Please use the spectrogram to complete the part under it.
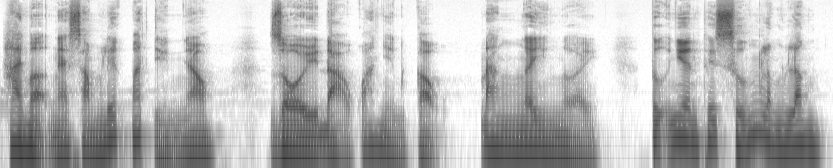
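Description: Lively male storyteller. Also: low-pitched, normal speed, no echo, clean studio sound, faint music behind. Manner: lively, colloquial, earthy. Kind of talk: comic storytelling.

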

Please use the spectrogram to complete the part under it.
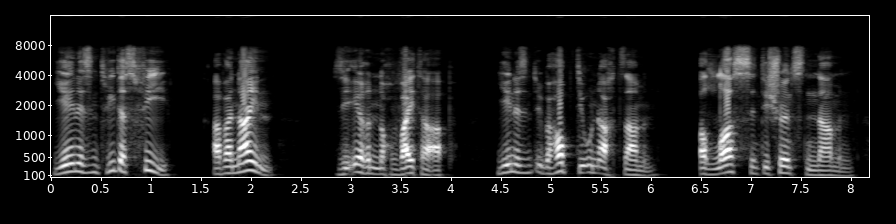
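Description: A man reading a scripture translation aloud in a measured, solemn way, each phrase evenly paced. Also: mid-range voice, animated, warm tone, muffled recording.

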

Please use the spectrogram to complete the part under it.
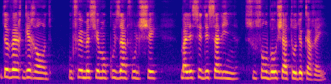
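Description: A woman's voice: fairly high pitch, fairly even intonation, measured pace, lightly acted. A woman reading the part of a blunt, matter-of-fact man-at-arms.

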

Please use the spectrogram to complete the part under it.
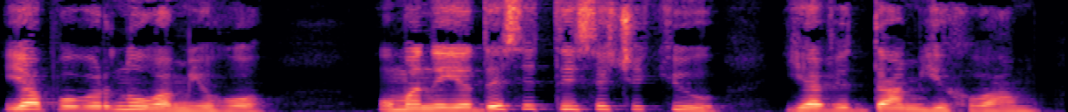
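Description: A woman's voice: low-pitched, a little fast, a little mellow. A woman voicing a desperate old father. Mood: pleading. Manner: begging, wailing. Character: old father, desperate, pleading for his son.

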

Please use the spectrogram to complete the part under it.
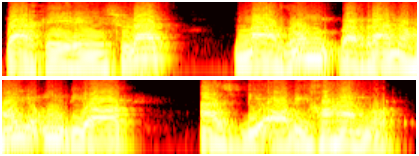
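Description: Earnest young hero, read by a man, storybook, brave, mellow tone, slightly distant mic. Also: on the low side, animated, lightly acted.

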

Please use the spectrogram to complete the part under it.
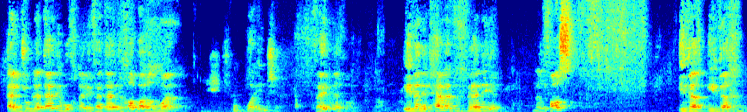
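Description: A male teacher with a fairly high, slightly mellow voice explains a grammar point in a class on Arabic rhetoric, often repeating himself and checking that students are keeping up. The room is echoey, he sounds distant, and there's faint background noise.

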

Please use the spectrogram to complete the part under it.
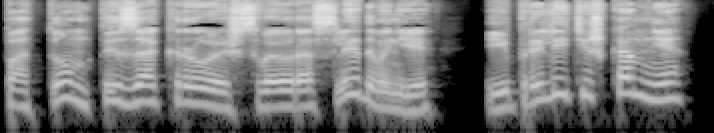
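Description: High, insistent, fussy mother voiced by a male narrator; bossy and doting, big swooping pitch, dry close sound. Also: expressive, normal speed, vocal fry, dry recording. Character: bossy, doting, meddling middle-aged mother.

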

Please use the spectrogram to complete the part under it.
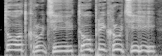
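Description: A man's voice: extremely high pitch, big pitch swings, takes it slowly, a little mellow, dry recording, voice pushed up, heavily acted. A man voicing a clumsy, cheeky young male mechanic who whines and squeals back. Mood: whiny. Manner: whiny, squealing retorts.

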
